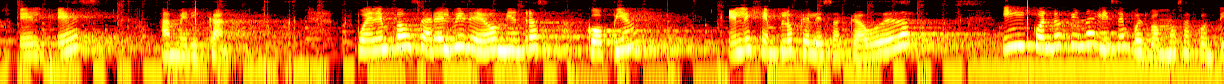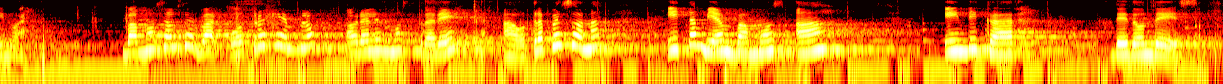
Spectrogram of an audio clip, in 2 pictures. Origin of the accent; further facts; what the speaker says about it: Guatemala; en nuestro caso, que somos de Guatemala, nuestra nacionalidad es guatemaltecos.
